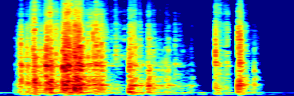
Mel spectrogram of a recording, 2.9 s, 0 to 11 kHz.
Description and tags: Scoop in Ice Bucket FF288
Scooping ice out of container full of ice, ice hitting metal
container, Scooping, ice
